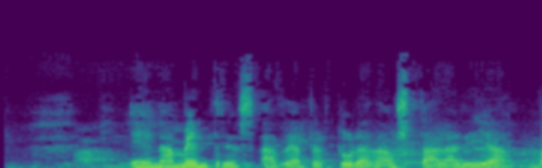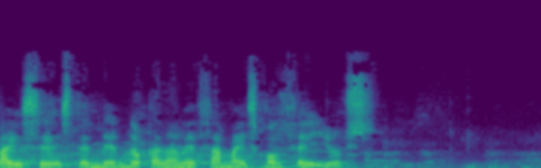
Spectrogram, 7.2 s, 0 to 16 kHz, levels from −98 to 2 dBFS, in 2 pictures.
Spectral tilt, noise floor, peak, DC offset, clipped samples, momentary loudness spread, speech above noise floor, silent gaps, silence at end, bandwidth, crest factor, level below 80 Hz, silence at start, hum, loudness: -5.5 dB/octave; -53 dBFS; -6 dBFS; under 0.1%; under 0.1%; 12 LU; 31 dB; none; 1.15 s; 9.4 kHz; 18 dB; -58 dBFS; 0.45 s; none; -22 LUFS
